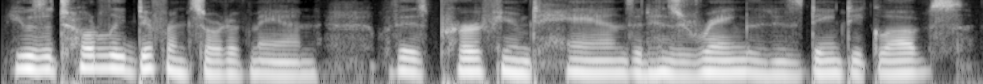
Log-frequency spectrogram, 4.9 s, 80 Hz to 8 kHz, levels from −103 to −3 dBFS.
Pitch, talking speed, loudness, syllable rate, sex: 150 Hz, 230 wpm, -17 LUFS, 6.1 syllables/s, female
